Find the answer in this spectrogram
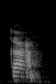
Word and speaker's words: camp: Next month, I go to summer camp. Camp. Mình nhớ là âm A trong Anh Mỹ thì sẽ đọc là e bẹt nhé.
